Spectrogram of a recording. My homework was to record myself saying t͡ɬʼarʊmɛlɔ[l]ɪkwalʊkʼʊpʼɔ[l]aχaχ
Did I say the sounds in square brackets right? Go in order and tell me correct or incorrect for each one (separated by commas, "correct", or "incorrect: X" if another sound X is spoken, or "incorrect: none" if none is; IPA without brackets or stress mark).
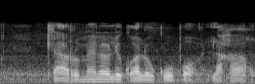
correct, correct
